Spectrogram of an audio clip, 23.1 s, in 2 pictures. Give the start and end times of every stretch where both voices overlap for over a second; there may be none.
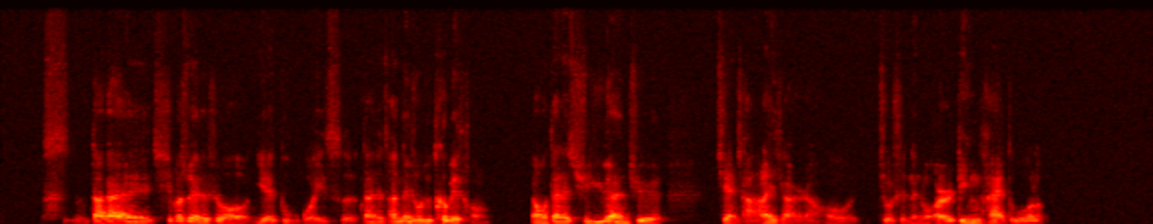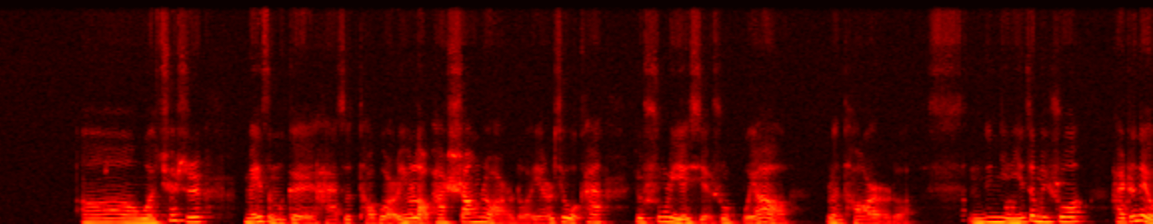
none

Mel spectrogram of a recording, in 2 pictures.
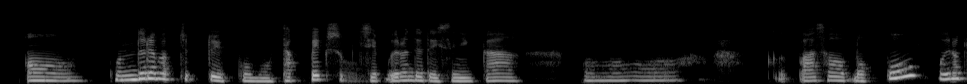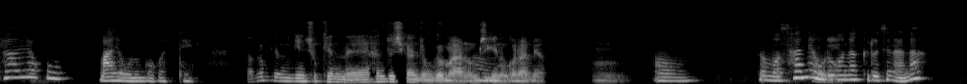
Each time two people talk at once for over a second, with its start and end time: none

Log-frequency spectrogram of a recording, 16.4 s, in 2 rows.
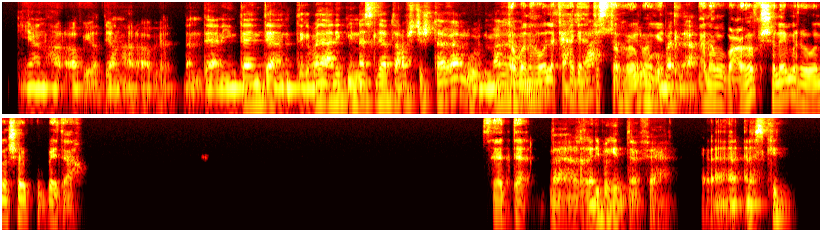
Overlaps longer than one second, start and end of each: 5.1-7.0

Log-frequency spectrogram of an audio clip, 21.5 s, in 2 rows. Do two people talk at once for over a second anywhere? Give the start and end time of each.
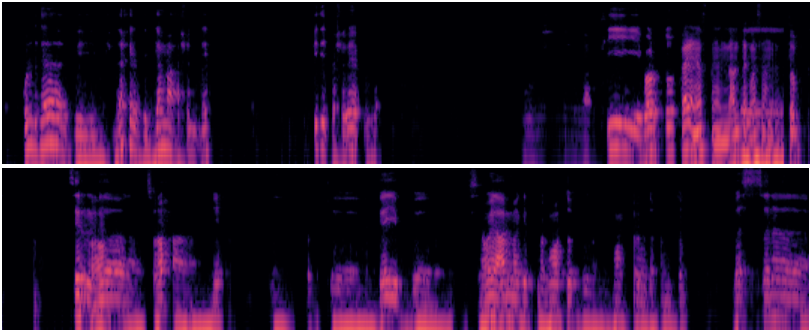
none

